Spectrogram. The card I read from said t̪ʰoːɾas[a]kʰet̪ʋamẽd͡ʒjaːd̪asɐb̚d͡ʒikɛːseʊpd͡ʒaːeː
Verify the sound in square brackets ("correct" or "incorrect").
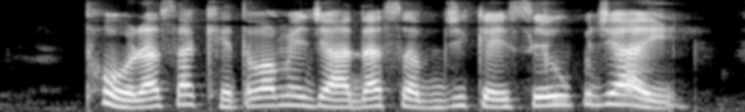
correct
